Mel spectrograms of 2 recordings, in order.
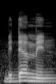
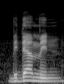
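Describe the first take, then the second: No difference in how they are said.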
